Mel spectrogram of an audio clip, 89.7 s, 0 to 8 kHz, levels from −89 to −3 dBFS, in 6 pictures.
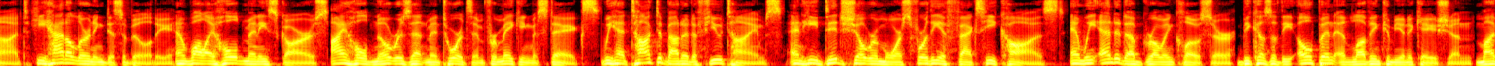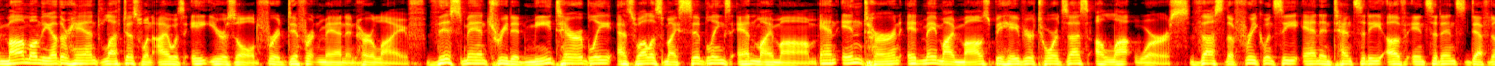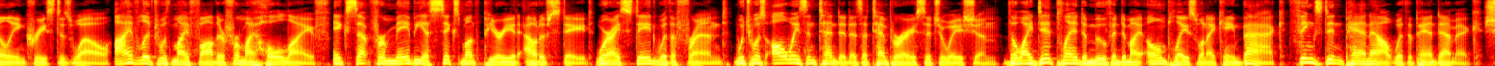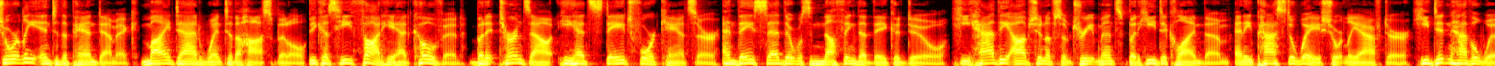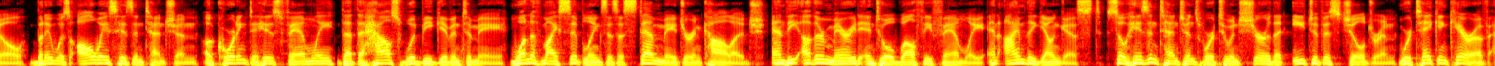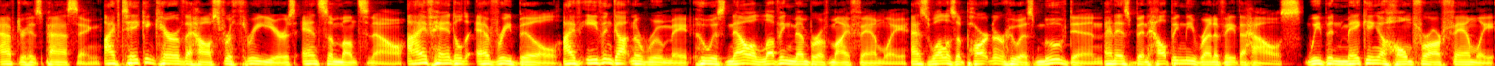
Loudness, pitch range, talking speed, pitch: -16 LUFS, 95-130 Hz, 225 wpm, 115 Hz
